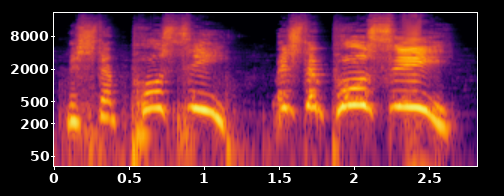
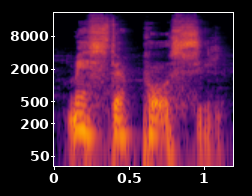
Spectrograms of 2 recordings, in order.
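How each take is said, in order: First: Higher and louder, like a compere; bill the act with a big shout; announcer shout. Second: Much softer and lower; quiet savouring of the name; hushed aside. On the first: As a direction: showman calling out the name. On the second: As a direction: drop to a murmured aside. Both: Pretend. Repeating the name.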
